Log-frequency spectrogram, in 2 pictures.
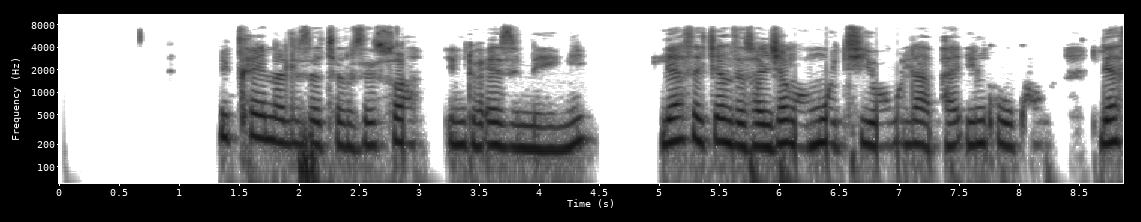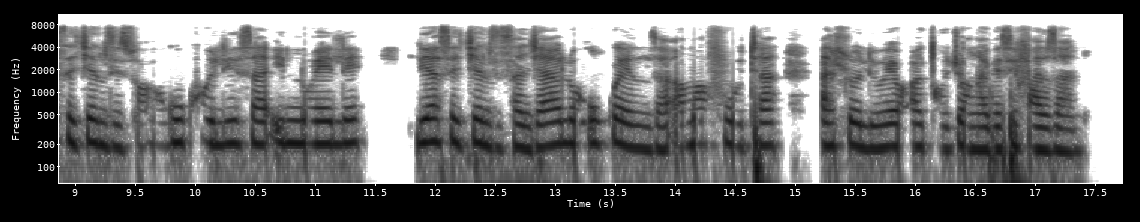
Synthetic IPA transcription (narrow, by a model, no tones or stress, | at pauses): iǀʰɛnalisɛt͡ʃʼend͡zʱiswa | intʼɔʔezineŋi | lijasɛt͡ʃʼend͡zʱiswand͡ʒʱɛŋomutʰiwok̬ulapʰaʔiŋkʼuːkʰulijasɛt͡ʃʼend͡zʱiswauk̬ukʰulisaʔinwɛlɛ | lijasɛt͡ʃʼend͡zʱisand͡ʒʱalɔʔuk̬wɛnd͡zʱaʔamafutʰaːɬoliwɛjɔʔaɡ͡ǀʱɔt͡ʃʼwaŋaβesifazaːna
